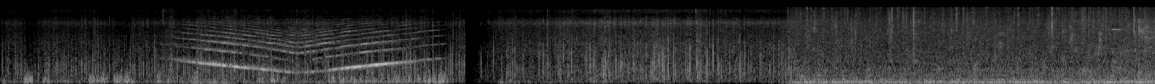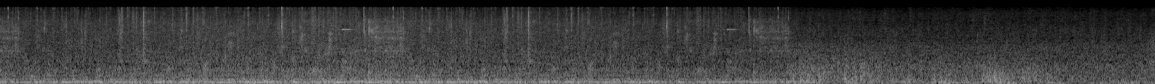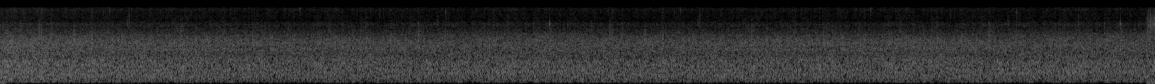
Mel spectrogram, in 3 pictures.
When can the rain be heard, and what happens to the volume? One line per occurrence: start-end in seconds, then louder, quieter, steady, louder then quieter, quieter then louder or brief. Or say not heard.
0.0-34.6 louder then quieter.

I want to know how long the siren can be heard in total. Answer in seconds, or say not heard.
3 s.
